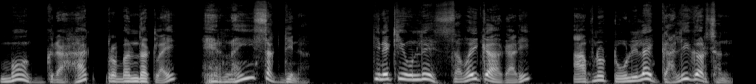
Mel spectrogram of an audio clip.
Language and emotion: Nepali, disgusted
